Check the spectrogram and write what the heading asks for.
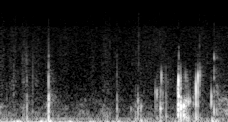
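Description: A person sipping from a mug and swallowing: a few faint mouth clicks, then a short louder swallow near the end.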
